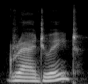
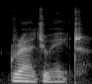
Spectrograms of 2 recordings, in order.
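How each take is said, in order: First: The d is followed by a separate y sound. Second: The d and y merge into a j sound. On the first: "formal, extremely careful forms" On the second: "everyday forms"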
